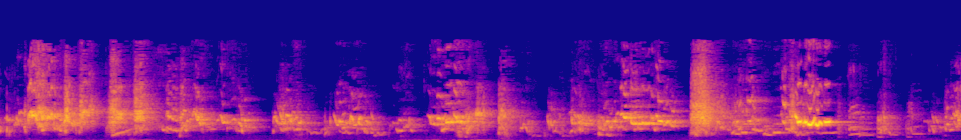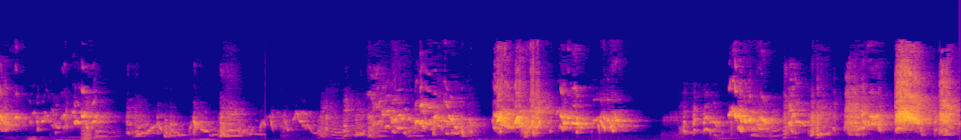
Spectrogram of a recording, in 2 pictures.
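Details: Budgies kept for company producing steady, busy chatter of scratchy squawks and tinny chirps, many short notes packed together over several seconds.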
